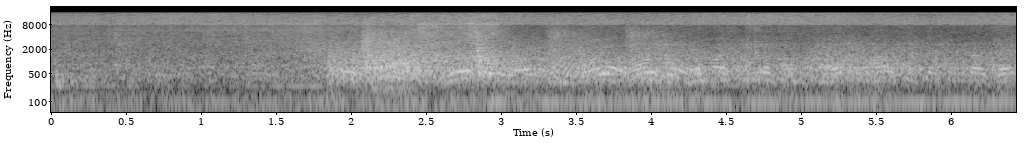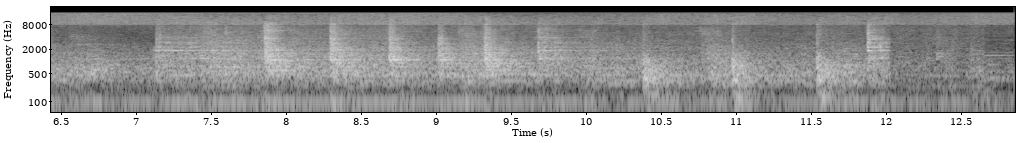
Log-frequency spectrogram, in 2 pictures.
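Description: Locomotive repair-shop noise on an old film soundtrack with a steady low hum: a dense workshop din from about two seconds in, then a string of irregular sharp metallic strikes, like hammer blows on steel, through the second half.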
